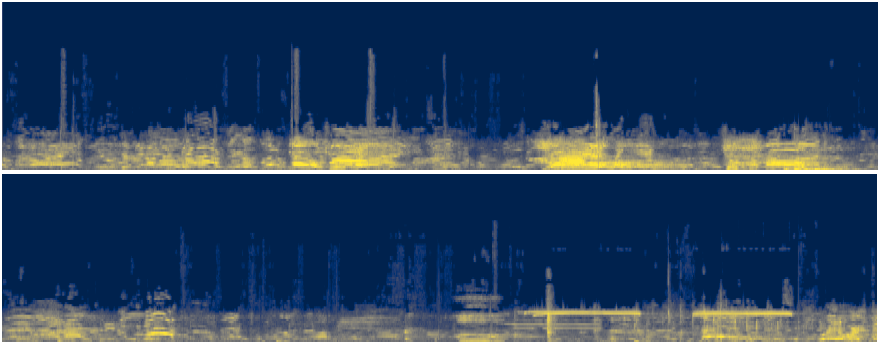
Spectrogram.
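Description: A crowd of people shout and call out outdoors.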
